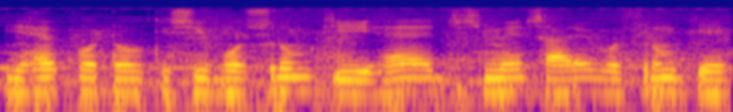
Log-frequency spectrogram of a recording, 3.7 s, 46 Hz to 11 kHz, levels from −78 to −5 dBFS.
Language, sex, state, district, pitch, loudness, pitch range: Hindi, male, Haryana, Charkhi Dadri, 120 Hz, -17 LUFS, 115-125 Hz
